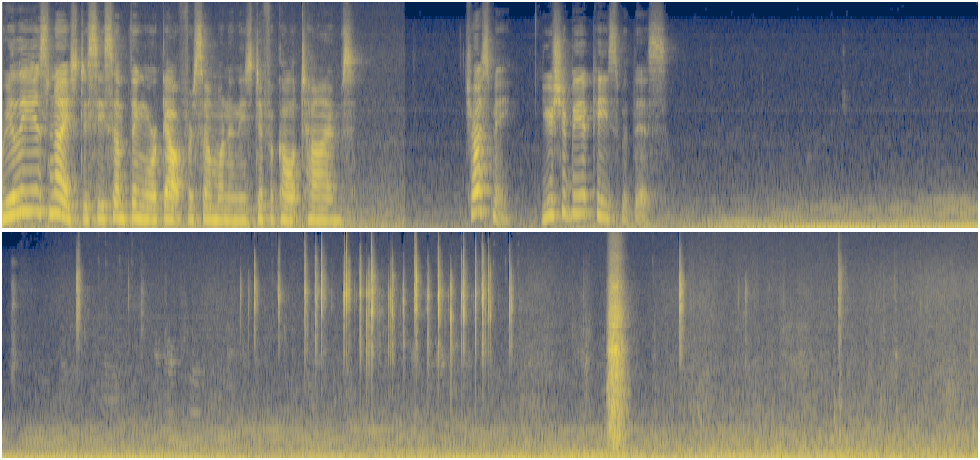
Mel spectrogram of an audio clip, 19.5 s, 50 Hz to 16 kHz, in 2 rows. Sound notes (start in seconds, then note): 8.5 dramatic music; 8.5 object rustling; 15.8 man blows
